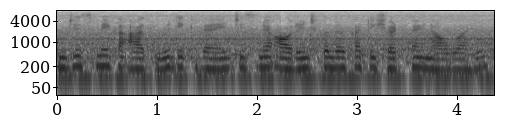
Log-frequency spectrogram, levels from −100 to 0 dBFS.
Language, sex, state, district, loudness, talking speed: Hindi, female, Chhattisgarh, Bilaspur, -18 LUFS, 190 wpm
